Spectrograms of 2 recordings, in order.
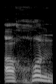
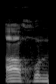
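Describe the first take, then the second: First: अखुन with a short, quick first "a"; crisp short "a" before "khun" in अखुन; correct short vowel. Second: आखुन with the first "aa" stretched; wrong long vowel. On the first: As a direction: cut the opening "a" of अखुन short. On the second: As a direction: lengthen the opening vowel of आखुन. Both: Shown as a demonstration. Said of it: "आखुन नहीं पढ़ेंगे".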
